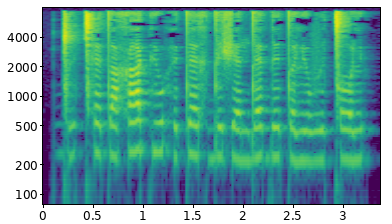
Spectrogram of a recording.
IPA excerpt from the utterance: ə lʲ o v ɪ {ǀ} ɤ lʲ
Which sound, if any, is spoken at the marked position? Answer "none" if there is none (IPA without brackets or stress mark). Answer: ǀ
